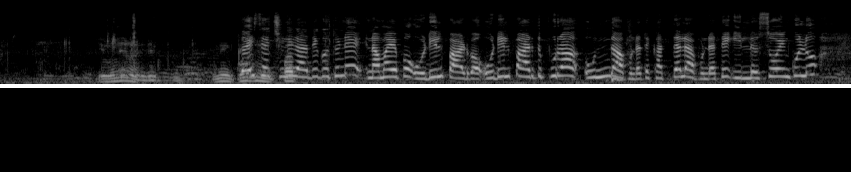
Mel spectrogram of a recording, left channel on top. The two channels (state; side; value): silent; right; digital silence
